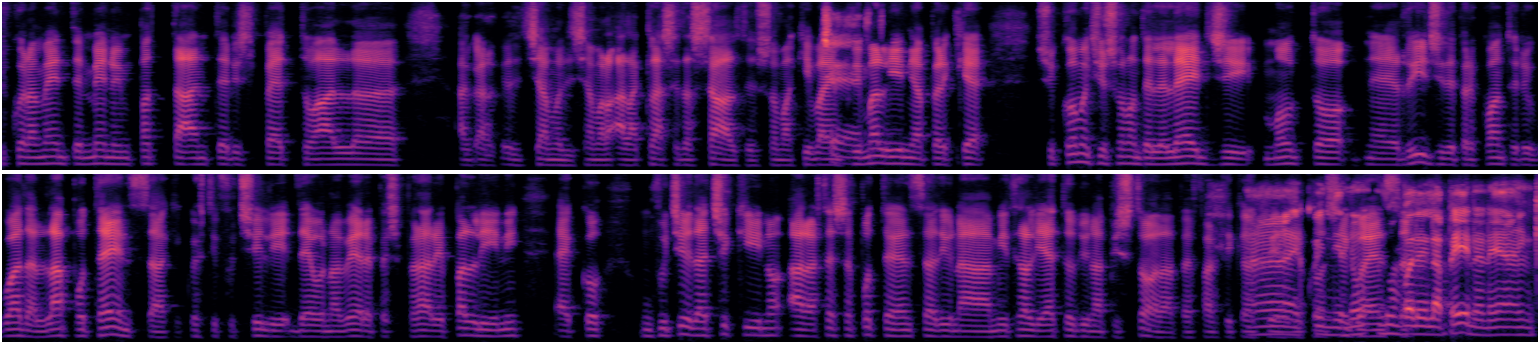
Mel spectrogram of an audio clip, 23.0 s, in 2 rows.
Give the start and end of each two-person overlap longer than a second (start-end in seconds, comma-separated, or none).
20.9-22.2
